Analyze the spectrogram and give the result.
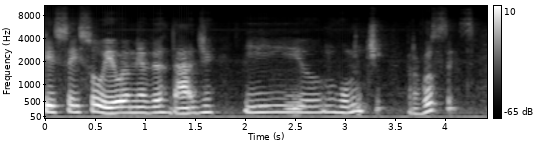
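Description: A woman's dark, mellow tone, fairly low in pitch, at a moderate pace. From Minas Gerais, Brazil. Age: 30s. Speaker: beauty youtuber. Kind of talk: vlog introduction. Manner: casual, chatty.

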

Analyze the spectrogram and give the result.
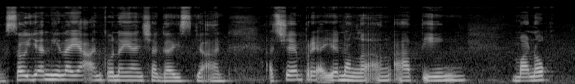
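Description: A woman speaks at a fairly slow pace in a fairly low pitch, her intonation fairly even, with noticeable background noise behind her. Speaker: vlogger. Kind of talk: cooking tutorial. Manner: casual, filler-heavy.

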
